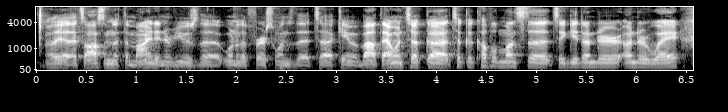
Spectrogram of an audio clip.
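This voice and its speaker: Talking at a very fast pace with hardly any pauses, a man of medium pitch speaks with a Midwestern American accent and ordinary pitch variation. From Northwest Indiana. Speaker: interview host. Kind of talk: interview. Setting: live stream.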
